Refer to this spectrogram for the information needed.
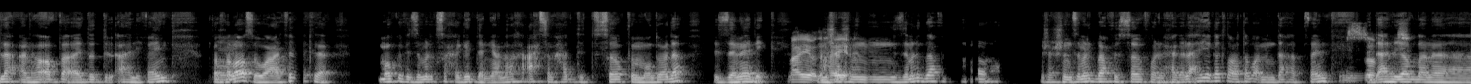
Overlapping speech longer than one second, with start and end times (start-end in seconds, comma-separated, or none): none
